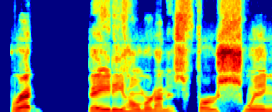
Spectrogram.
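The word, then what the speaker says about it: Baty: My understanding is it's Brett Beatty. Because I've seen people tweet that this should be pronounced Batty because baseball's plays yeah. play with bats.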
